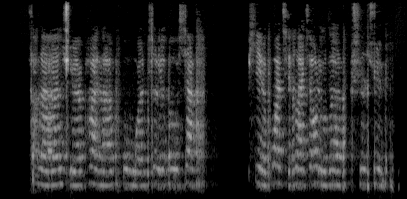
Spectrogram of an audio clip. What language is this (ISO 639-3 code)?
zho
